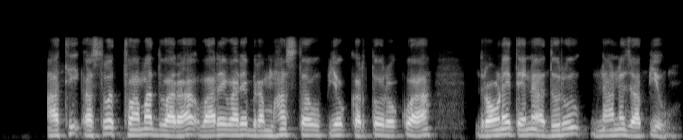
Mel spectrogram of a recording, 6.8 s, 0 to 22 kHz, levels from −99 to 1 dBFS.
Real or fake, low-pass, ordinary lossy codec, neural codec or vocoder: fake; 7.2 kHz; none; autoencoder, 48 kHz, 128 numbers a frame, DAC-VAE, trained on Japanese speech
